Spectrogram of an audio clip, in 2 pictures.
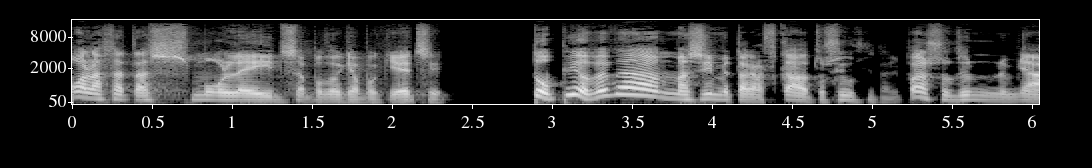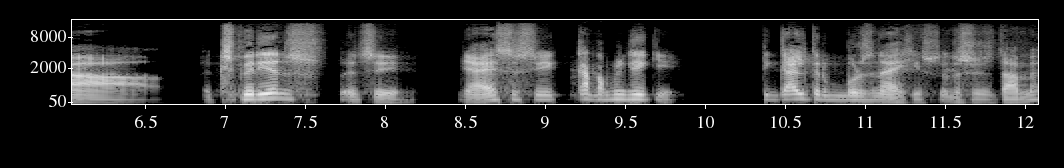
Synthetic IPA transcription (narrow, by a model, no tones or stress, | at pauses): o̞lɐːft̪ɐt̪ɐsmo̞lejd͡ʒsɐpo̞ðo̞ceɐpo̞cie̞t͡si | t̪o̞ːpio̞ve̞veɐmɐzime̞t̪ɐɣɾɐfi̥kɐt̪usixusce̞t̪ɐlipɐsuðinune̞mɲɐ̰ | ekspiɾiense̞̰t͡sḭ | mɲɐ̰e̞st̪isikɐt̪ɐplikt̪icḭ | t̪iŋɡɐlit̪e̞ɾipubo̞ɾiznɐe̞çisðet̪o̞sizit̪ɐ̰me̞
